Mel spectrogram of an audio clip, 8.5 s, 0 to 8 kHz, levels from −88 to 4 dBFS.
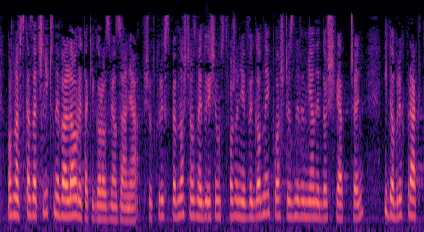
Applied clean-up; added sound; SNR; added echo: none; none; none; none.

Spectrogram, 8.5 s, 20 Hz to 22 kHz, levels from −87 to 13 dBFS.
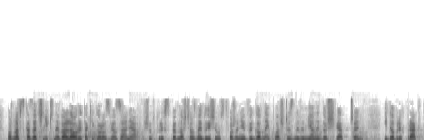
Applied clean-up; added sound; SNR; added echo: none; Growling; 20 dB; none.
